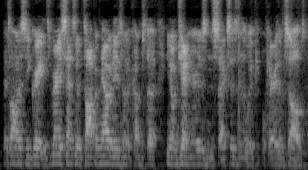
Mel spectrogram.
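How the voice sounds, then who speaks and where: Bright-voiced young man chatting in a roomy space. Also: mid-range voice, fairly even intonation, fast. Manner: rambling, filler-heavy, trailing off quietly. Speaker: podcast co-host. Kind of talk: casual chat. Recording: roomy echo, distant mic, faint hiss.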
